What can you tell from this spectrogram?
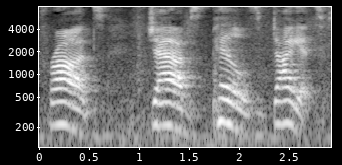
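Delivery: ordinary delivery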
